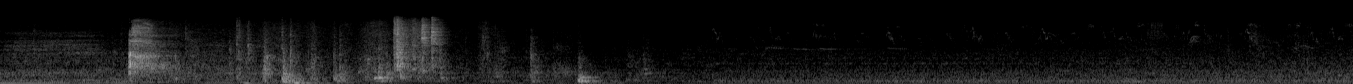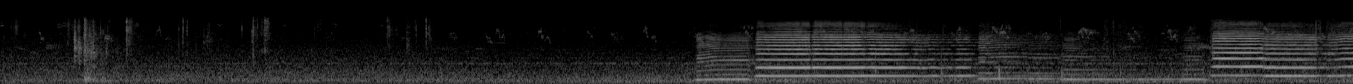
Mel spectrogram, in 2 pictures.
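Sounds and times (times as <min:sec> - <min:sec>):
birds chirping: 0:07.0 - 0:27.0.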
